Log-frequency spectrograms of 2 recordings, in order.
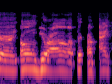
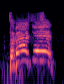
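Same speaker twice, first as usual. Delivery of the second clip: very high, shrill scream; 11 semitones higher, 3 dB louder than usual. Calling someone to come bring a charger, screaming a name. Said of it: "screaming like my mother".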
